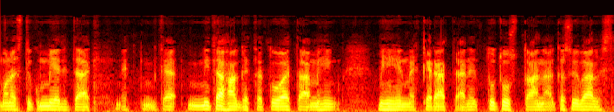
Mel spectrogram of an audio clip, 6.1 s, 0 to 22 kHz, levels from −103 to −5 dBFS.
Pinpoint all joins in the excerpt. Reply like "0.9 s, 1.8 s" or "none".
none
